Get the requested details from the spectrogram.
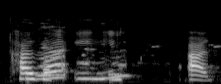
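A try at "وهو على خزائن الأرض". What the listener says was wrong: এই খটাকে ভালো করে বলতে হবে, খা হয়ে যাচ্ছে, আগের মতো হয়ে যাচ্ছে।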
